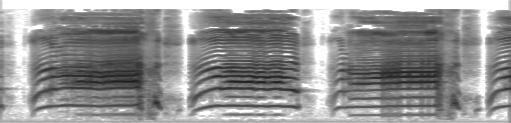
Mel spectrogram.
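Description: An infant crying in long wails, three in a row with short breaths between and a fourth starting near the end. Each cry swoops up in pitch and then holds.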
